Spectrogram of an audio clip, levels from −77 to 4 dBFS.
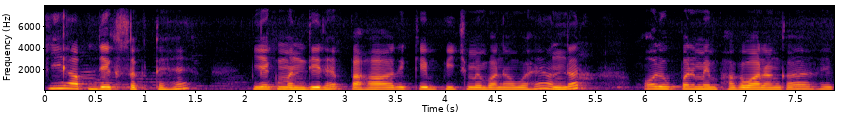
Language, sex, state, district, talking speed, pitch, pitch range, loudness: Hindi, male, Bihar, Kaimur, 180 wpm, 180 Hz, 170-195 Hz, -17 LUFS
